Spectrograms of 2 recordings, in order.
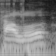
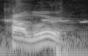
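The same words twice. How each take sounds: First: The final R sound is dropped. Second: The final R sound is pronounced. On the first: "Tirar o R do final de algumas palavras, ... que vira calor" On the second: "como em calor"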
